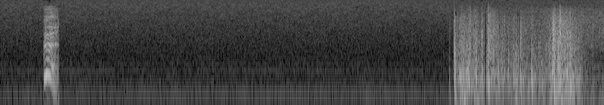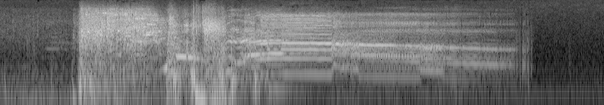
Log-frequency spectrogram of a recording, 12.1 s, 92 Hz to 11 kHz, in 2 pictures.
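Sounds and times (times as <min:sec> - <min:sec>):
crash of something breaking: 0:04.5 - 0:05.9, 0:06.7 - 0:08.9
long high yell: 0:07.6 - 0:11.4.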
